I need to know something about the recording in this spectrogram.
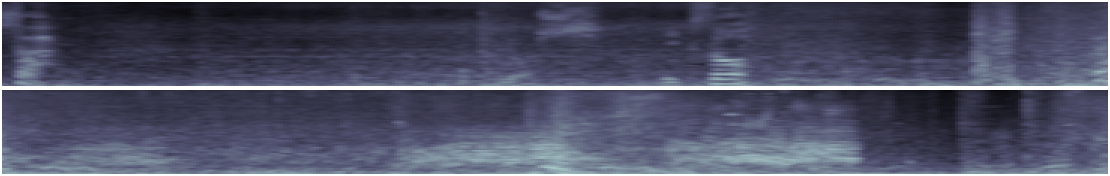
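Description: Electric energy crackles and buzzes in short bursts.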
